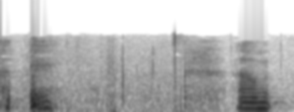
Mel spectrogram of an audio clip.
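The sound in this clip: A person clears a niggly throat with a few short, rough bursts separated by quieter stretches, ending in a longer voiced rasp.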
